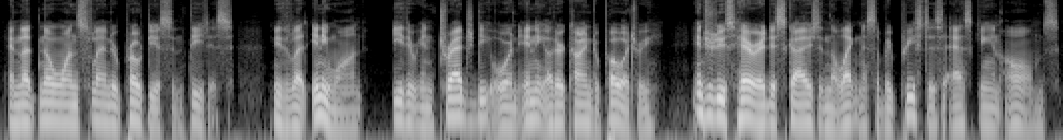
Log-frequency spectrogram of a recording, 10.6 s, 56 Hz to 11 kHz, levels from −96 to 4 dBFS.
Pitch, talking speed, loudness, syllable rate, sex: 105 Hz, 190 wpm, -21 LUFS, 5.9 syllables/s, male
